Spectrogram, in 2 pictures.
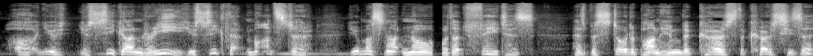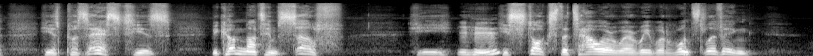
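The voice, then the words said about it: Uncertain Scottish-French character accent. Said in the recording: “I don't know what accent I'm doing now. ... He's from the Scottish part of France.”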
